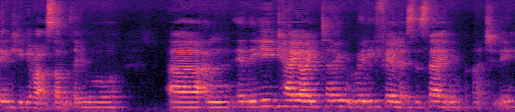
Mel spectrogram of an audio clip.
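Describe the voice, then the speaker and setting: Speaking at a moderate pace with a British accent, a woman has a fairly low pitch and a dark, mellow tone. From England. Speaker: poet. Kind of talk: interview. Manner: hesitant, many fillers.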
